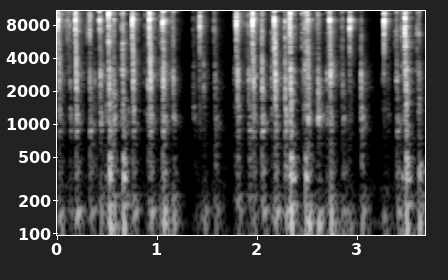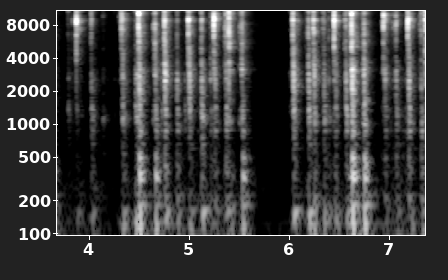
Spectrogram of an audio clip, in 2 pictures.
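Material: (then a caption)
Plastic. Fingertips type steadily on a pink AUKEY plastic mechanical gaming keyboard with blue switches. Rapid, crisp clicks and clacks come in quick bursts, with a bright top edge and a low thud under each keystroke. Brief pauses break up the typing, with the longest silence just before the end.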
